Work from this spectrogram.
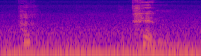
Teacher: There is quite a bit of air, the aspiration.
